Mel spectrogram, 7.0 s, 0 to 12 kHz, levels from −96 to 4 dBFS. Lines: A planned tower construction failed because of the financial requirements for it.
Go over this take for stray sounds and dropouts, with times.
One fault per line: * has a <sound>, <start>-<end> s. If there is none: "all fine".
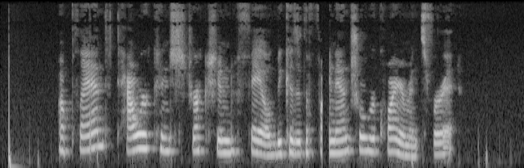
* has a dropout, 4.3-4.4 s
